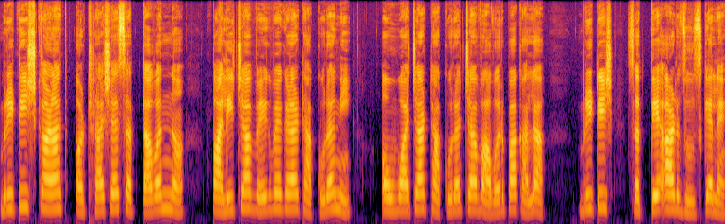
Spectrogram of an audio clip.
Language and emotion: Goan Konkani, neutral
